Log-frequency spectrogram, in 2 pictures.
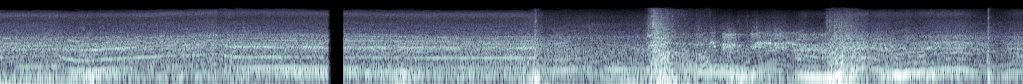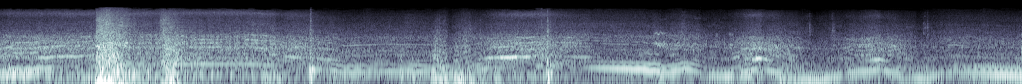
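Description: Car tyres hum on the road.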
